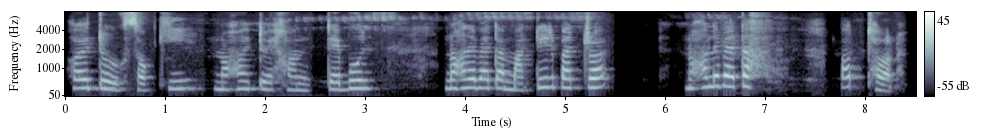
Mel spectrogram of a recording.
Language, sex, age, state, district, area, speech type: Assamese, female, 18-30, Assam, Goalpara, rural, spontaneous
